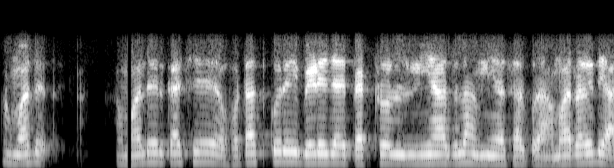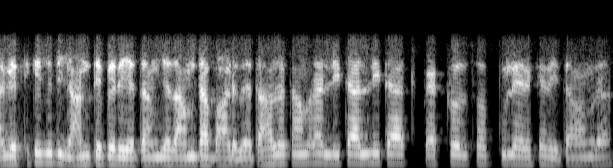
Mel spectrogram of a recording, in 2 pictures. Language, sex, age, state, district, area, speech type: Bengali, male, 45-60, West Bengal, Nadia, rural, conversation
